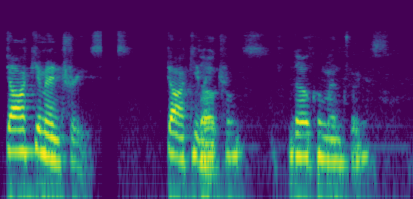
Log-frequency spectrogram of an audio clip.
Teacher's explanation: And just to let you know, I say documentaries. So I don't really pronounce the syllable created by the A here. We say in English, well, in English teaching, we drop that syllable.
